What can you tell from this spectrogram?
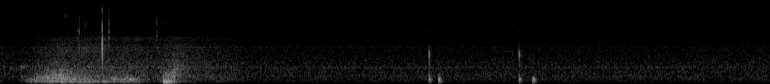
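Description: Computer mouse clicking on a desk: a short stretch of rustling handling noise with a click about a second in, then two quick double clicks around four and five seconds in, over faint steady hiss.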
